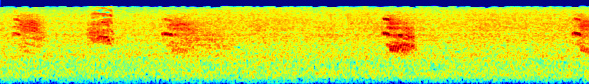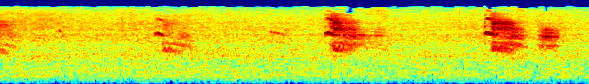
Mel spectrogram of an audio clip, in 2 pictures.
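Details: White-fronted tern adult, recorded close, arriving at a nesting ledge with food for its young: scratchy, grating call notes and a few high squeaky accents, roughly one per second, irregular, with steady natural background noise.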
